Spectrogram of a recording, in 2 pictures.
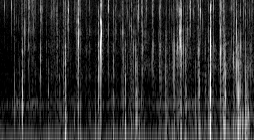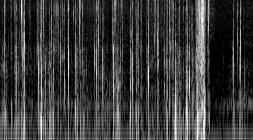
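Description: Curled fingertips and short nails of both hands scratch and tap on a hollow wire-mesh metal microphone grille. The result is a dense, crackly run of quick scratches and sharp taps over a steady low hum, growing busier and louder toward the end before briefly falling quiet.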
